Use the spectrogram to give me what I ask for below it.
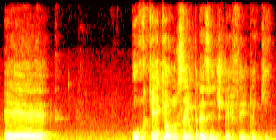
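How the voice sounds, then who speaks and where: A man's voice: fairly high pitch, very animated, unhurried, mellow, reverberant. A man teaching English grammar in a casual, chatty way, often adding little tag questions as he explains.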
